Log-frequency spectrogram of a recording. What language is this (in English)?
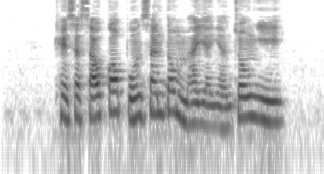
Cantonese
